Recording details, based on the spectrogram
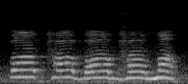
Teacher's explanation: प बोलने के लिए प दोनों लिप्स मिलते हैं आपस में · दोनों होठों को स्पर्श करके ही आवाज को बाहर लेकर आएंगे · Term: प वर्ग, ओष्ठ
